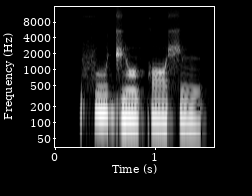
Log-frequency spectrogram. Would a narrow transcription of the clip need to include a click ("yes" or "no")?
no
